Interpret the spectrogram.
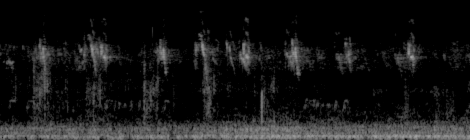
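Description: Small birds chirping: short, high, falling chirps about two a second, over a steady low background rumble.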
